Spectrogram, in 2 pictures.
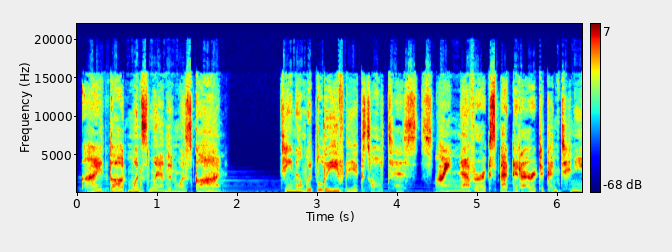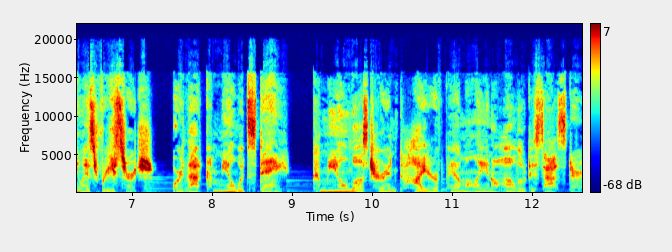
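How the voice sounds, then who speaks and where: An actress playing an anguished, guilt-ridden young woman in a video game, soft and breathy as she confides. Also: on the high side, little pitch movement, moderate pace, soft background music. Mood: hushed regret. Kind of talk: dramatic video game voice acting.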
